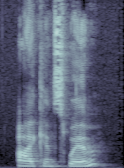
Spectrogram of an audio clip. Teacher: so in the positive sentence the verb can remains unstressed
